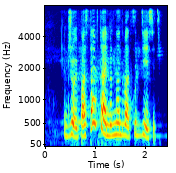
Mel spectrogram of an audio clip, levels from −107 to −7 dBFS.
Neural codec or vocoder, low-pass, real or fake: none; 7.2 kHz; real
